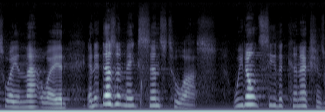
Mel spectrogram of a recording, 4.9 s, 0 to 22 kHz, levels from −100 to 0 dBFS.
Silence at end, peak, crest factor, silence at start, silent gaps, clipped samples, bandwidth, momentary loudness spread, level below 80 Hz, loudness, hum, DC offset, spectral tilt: 0 s; -12 dBFS; 24 dB; 0 s; none; under 0.1%; 12.5 kHz; 20 LU; -88 dBFS; -37 LUFS; none; 4%; -5.5 dB/octave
